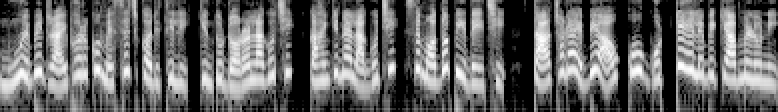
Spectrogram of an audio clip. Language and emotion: Odia, fearful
